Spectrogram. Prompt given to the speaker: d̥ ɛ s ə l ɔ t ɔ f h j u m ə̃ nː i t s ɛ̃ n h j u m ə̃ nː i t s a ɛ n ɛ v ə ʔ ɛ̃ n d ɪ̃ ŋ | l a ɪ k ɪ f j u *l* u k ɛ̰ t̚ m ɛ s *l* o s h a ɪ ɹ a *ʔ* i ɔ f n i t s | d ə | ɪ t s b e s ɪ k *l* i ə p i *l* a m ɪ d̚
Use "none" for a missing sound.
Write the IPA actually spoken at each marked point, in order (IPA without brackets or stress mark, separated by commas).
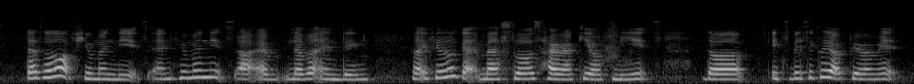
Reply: l, l, k, l, ɹ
